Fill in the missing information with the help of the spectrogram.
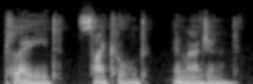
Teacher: It takes no effort to add that voiced “d” because the last sound is already using the voicebox.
